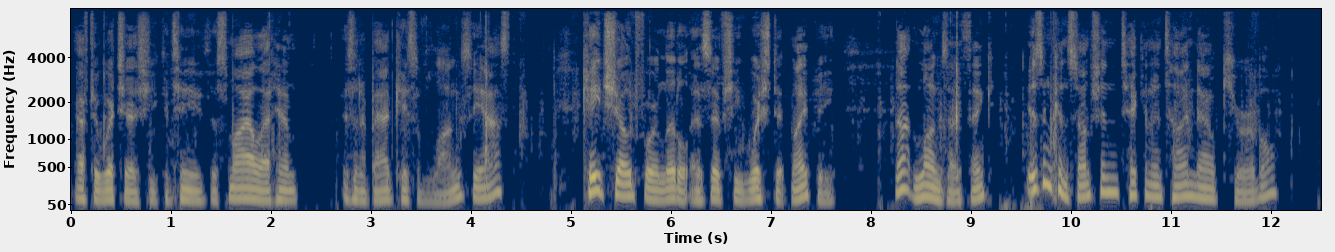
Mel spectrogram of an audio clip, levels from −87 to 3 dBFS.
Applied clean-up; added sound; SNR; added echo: classical method spectral subtraction.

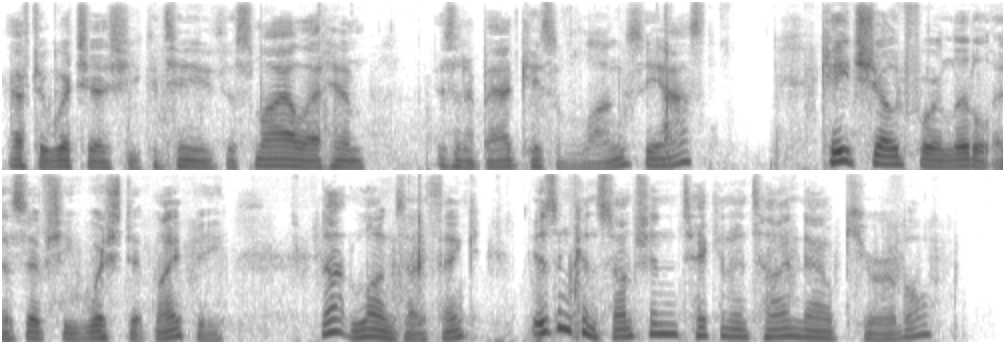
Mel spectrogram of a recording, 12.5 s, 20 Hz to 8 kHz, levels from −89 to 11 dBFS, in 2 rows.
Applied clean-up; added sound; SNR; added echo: neural mask model Resemble Enhance denoiser.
